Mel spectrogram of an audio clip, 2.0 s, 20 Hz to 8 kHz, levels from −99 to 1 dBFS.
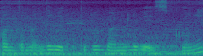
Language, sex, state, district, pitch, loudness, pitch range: Telugu, female, Andhra Pradesh, Guntur, 170 Hz, -37 LUFS, 165-175 Hz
